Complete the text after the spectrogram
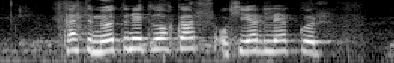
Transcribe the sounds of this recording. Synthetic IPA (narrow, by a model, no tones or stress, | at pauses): θɛht̪ɪɾmœːt̪ʏneːjt̪ɪðɔhkaɾ̥ɔ̰ɣçɛːɾlɛːkʏɾ̥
